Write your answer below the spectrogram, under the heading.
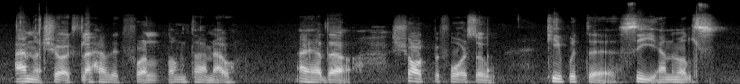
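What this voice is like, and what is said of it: Pleasant noticeable accent. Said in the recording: “massaging Dax's ears with your accent”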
